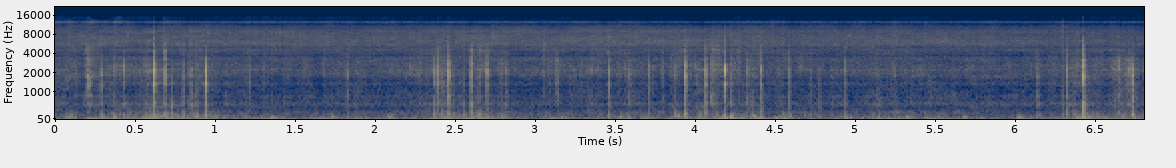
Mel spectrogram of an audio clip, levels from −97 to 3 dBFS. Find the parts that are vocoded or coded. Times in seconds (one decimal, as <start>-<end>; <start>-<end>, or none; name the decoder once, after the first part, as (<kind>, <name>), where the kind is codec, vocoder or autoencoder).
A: 0.0-6.8 (codec, SNAC)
